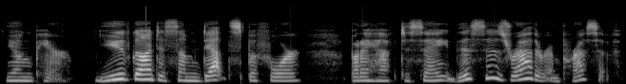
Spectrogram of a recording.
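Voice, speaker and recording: A calm old man speaking out of the dark in an audiobook, acted by a woman. The voice is hushed and breathy, a little low, with a slow pace. He sounds wry and gently chides. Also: dry recording. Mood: wryly sarcastic. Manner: unhurried, gently chiding. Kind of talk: audiobook character acting.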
